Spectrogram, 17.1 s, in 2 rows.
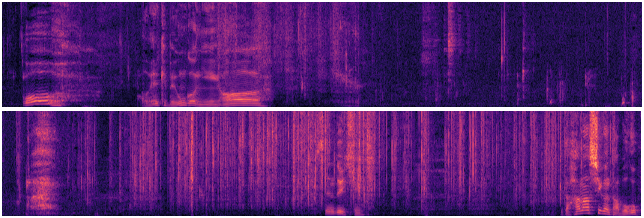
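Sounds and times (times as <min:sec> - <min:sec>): breath: 0:00.7 - 0:01.6, 0:08.9 - 0:10.5, 0:14.0 - 0:15.1
plastic wrapping crinkling: 0:01.4 - 0:05.0, 0:09.4 - 0:16.8
person chewing food: 0:03.8 - 0:12.6
wet mouth clicks: 0:04.6 - 0:09.5.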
